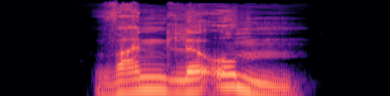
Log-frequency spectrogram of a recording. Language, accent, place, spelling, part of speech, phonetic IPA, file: German, Germany, Berlin, wandle um, verb, [ˌvandlə ˈʊm], De-wandle um.ogg
- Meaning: inflection of umwandeln: 1. first-person singular present 2. first/third-person singular subjunctive I 3. singular imperative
